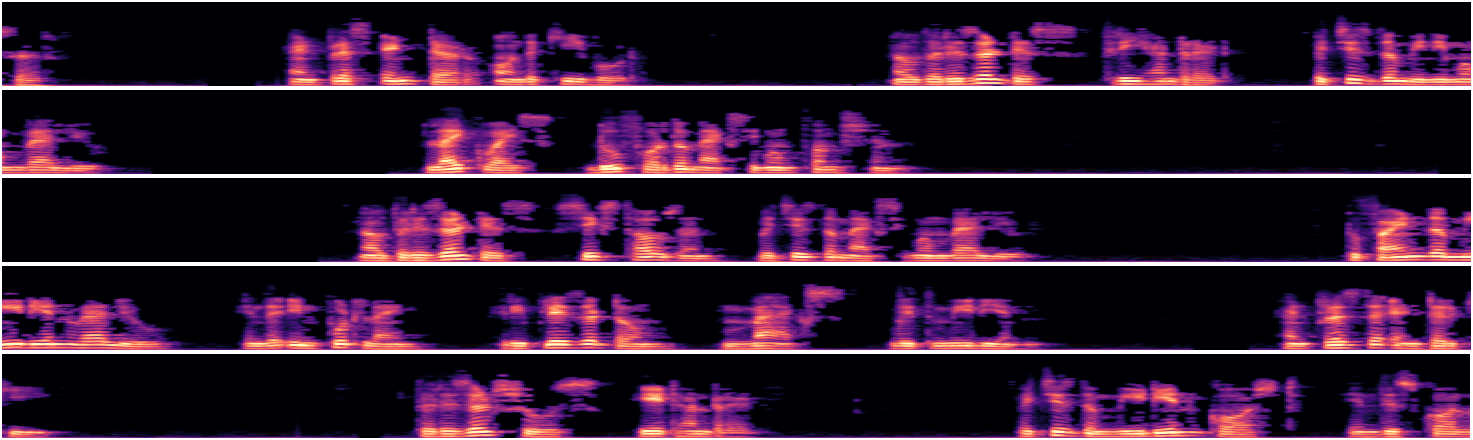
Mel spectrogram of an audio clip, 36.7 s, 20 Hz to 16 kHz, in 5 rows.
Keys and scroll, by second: 1.8 Return, 23.3 typing, 26.5-27.3 typing, 28.8 Return.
